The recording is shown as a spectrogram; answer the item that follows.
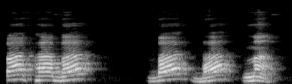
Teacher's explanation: इनको बोलते समय हमारे दोनों होठ आपस में मिलते हैं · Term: ओष्ठ्य ग्रुप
